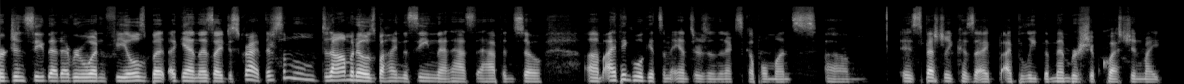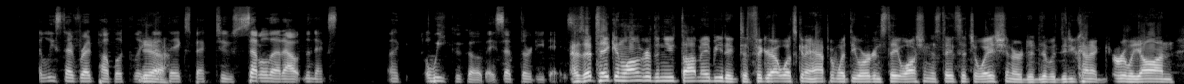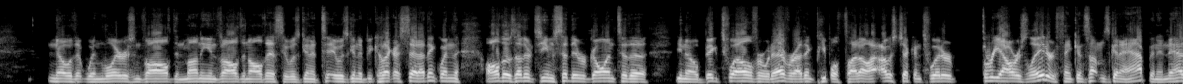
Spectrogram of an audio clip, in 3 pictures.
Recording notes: Live from Las Vegas. At Mountain West Women's Basketball Media Day at Resorts World in Las Vegas on a special episode of Bronco Nation News LIVE.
